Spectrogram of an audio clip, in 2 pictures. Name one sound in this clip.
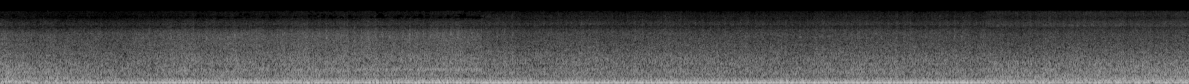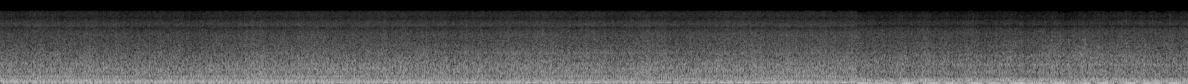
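Propeller blades thrum rapidly.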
